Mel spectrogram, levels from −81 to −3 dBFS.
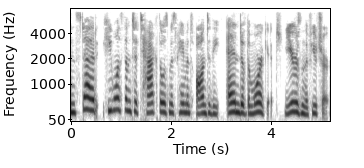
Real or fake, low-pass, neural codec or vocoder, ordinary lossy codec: real; 7.2 kHz; none; MP3, 32 kbps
